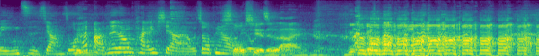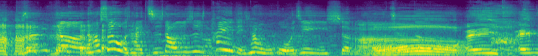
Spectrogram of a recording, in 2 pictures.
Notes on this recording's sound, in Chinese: 本集白噪音指數：蚊風級 1/5。錄音地點：印度咖哩吧 - Curry Lounge。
